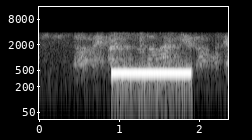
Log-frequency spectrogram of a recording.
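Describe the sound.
A telephone busy signal, a single steady electronic tone lasting about a second, with faint talk just before and after it.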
